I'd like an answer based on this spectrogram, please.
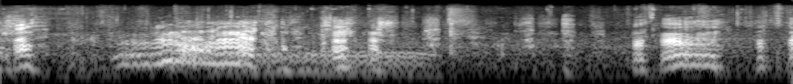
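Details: Whippets and rat terrier at play in the season's first light snow, giving softer, breathy growls and grumbles over a steady background hiss, with a few short vocal bursts.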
